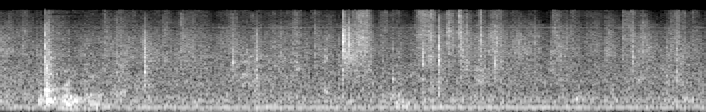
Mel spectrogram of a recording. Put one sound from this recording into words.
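Men and women chat quietly in a large room.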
